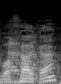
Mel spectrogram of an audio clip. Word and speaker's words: Oaxaca: Por ejemplo, Oaxaca, yo siempre pronuncio mal, es Oaxaca.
